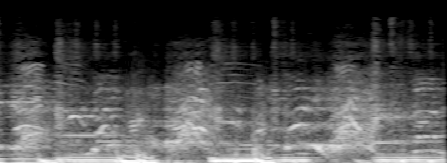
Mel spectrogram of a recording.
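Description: Loud live hip-hop performance through a concert PA: a bass-heavy backing track with a rapper's voice shouting over it, and the crowd yelling along.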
